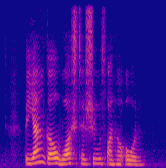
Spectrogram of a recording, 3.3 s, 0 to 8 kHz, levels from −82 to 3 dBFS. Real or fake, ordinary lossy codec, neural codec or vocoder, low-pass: fake; none; codec, 16 kHz, 1 kbps, FunCodec, trained on Chinese and English, 50 frames a second; none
